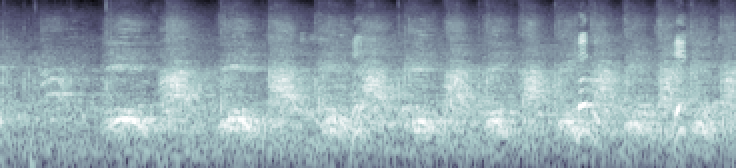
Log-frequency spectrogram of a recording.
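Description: A crowd claps in rhythm in a large echoing hall.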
